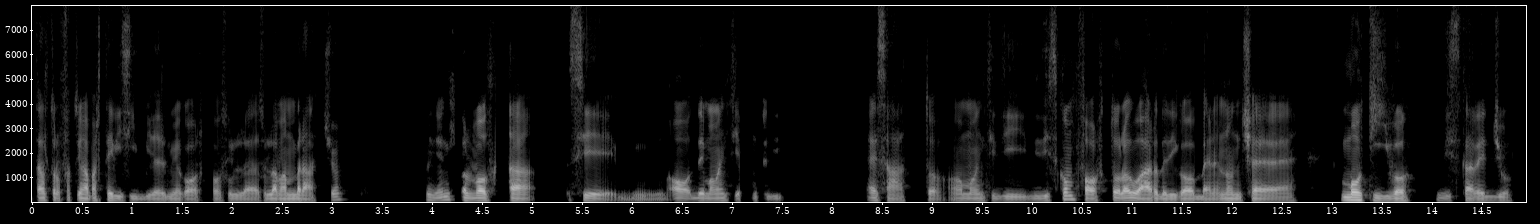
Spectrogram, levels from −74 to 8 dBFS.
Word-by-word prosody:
l'altro 95 - 0
l'ho - - -1
fatto - - -11
in - - +5
una - - +1
parte 90 - 0
visibile 80 -2 -4
del 75 - -3
mio 80 -1 -3
corpo, 75 -1 -4
sul 75 -2 -3
sull'avambraccio, 80 - 0 0.7
quindi 100 -2 -4
ogni 120 +1 -3
qualvolta 90 -3 +3 0.3
sì, 85 -5 -2
mhmm, - - -13
ho 90 -2 +1
dei 90 0 0
momenti 85 +1 -3
appunto 80 - -12
di 85 +2 -11 0.8
esatto, 75 0 -5
ho 85 - -5
momenti 85 0 -4
di 80 -2 -5
di 85 +1 -8
disconforto, 85 0 +1
lo 95 0 +6
guardo 80 -3 +5
e - - +1
dico: 80 +1 +2
"Va 80 - +5
bene, 75 -1 -2
non 80 0 0
c'è 75 -2 0 0.4
motivo 90 -6 +4
di 90 -3 -11
stare 75 0 -1
giù". 75 -2 -6
80 Hz, 160 wpm, -25 LUFS, 75-90 Hz, 0.8 s, lo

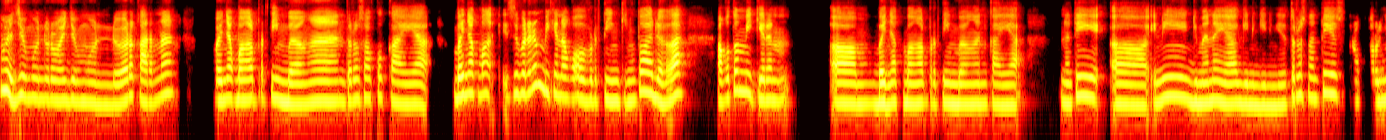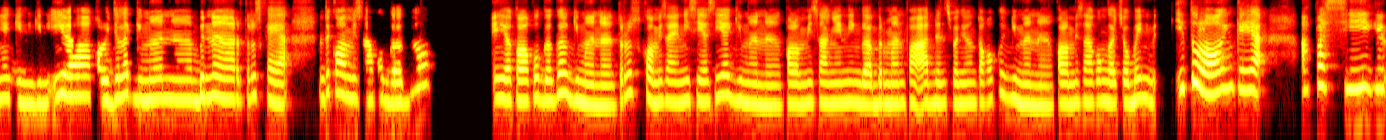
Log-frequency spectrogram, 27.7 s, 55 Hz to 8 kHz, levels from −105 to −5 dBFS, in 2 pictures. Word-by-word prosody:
maju-mundur 250 -4 -1
maju-mundur 215 -2 -2
karena, 225 +3 +2 0.5
banyak 235 +1 +2
banget 235 +1 +3
pertimbangan 220 -1 +2
terus 235 +2 -5
aku 245 +1 -7
kayak 205 -2 0 0.3
banyak 275 +3 +4
banget 285 -1 -1 0.2
sebenernya 290 +5 +2
yang - - -2
bikin 280 -2 -2
aku 245 - -4
overthinking 230 -1 -4
tuh 310 - +4
adalah, 255 +3 +4 0.4
aku 220 - +2
tuh 320 - +2
mikirin, 240 -5 0 0.6
mmm, 210 0 +4 0.2
banyak 210 +1 +2
banget 210 0 0
pertimbangan 205 0 -3
kayak, 195 -1 -3 0.4
"Nanti, 255 +4 0
eee, 200 -1 +1
ini 235 - -2 0.2
gimana 215 +1 -1
ya 205 0 0
gini 200 -1 -3
gini 195 - -5
gini 195 - -5
terus 260 +1 -4
nanti 270 +4 -1
strukturnya 225 0 -6
gini 215 -1 -3
gini" 210 0 -4
iya, 265 -1 +6
"kalau 235 -2 +3
jelek 265 +3 +1
gimana? 235 0 -1
Bener 255 -2 +4
terus 265 +2 -5
kayak 215 -3 +1 0.2
nanti 250 +5 -4
kalau 290 -2 +5
misal 235 -3 -1
aku 235 +2 -10
gagal, 220 - -1 0.7
iya 245 -1 +3
kalau 225 0 +7
aku 255 - -1
gagal 290 +6 +2
gimana? 205 -4 0 0.2
Terus 295 +1 -2
kalau 240 - +4
misalnya 220 -1 0
ini 230 - -3
sia-sia 230 +4 0
gimana? 205 -4 -3
Kalau 205 -1 +2
misalnya 210 0 -2
ini 215 - -3
enggak 200 -1 +1
bermanfaat 210 0 +1
dan 210 0 -5
sebagainya 210 0 -3
untuk 215 - -2
aku 295 - -7
gimana? 195 -4 -2
Kalau 210 - +3
misal 215 +1 -2
aku 220 - -4
nggak 210 0 -1
cobain" 225 +4 0 0.4
itu 360 +5 +4
loh 285 0 +10
yang 350 +2 -1
kayak 330 -3 +5 0.4
apa 340 +4 +3
sih 360 -2 +2
225 Hz, 180 wpm, -23 LUFS, 210-255 Hz, 0.7 s, loh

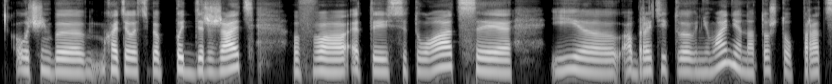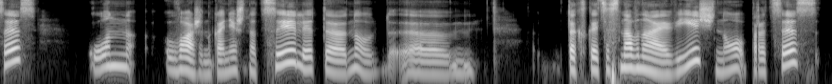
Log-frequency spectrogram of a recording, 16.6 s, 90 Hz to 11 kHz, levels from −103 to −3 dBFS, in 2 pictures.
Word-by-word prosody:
очень 200 0 0
бы 180 -2 -1 0.2
хотелось 200 -3 0
тебя 190 -2 -4
поддержать 200 +3 +4 0.4
в 185 0 0
этой 190 -1 -3
ситуации 195 -1 +2 0.4
и 205 +3 -6 0.4
обратить 200 +1 -6
твое 190 0 -5
внимание 230 +8 -4
на 180 -2 -10
то, 200 - -10
что 185 -5 -6
процесс- 270 - 0 0.5
он 250 +4 -6 0.4
важен. 195 -5 0
Конечно, 185 +2 0
цель- 275 -1 +5
это, 190 -5 -2
ну, 210 -8 -9 0.2
э, 165 -2 -7
м, 85 +2 -19 0.9
так 205 - +1
сказать, 205 -2 +2
основная 215 -8 +4
вещь, 255 - +4
но 200 +5 -7
процесс- 255 - +1
195 Hz, 110 wpm, -22 LUFS, 185-220 Hz, 0.9 s, цель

